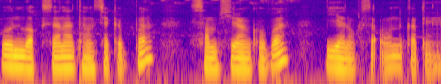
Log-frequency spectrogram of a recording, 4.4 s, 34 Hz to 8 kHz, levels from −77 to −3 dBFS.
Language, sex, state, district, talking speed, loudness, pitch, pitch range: Garo, male, Meghalaya, South Garo Hills, 80 wpm, -16 LUFS, 95 Hz, 90-105 Hz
